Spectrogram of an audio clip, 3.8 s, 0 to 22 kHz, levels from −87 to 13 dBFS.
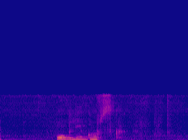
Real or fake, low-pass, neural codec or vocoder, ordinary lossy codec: fake; 7.2 kHz; codec, 16 kHz, 4 kbps, X-Codec, HuBERT features, trained on general audio; MP3, 64 kbps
